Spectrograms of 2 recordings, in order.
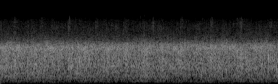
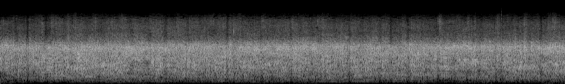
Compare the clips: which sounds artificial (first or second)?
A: second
